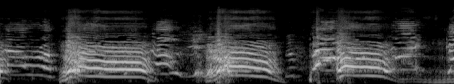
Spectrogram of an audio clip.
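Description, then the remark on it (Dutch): A dog that appears possessed lets out three long, strained howls in a row, each warbling and dropping in pitch with a rough, growling edge that sounds eerie and unnatural, loud, as a woman tries to exorcise it with a cross. “zo'n YouTube filmpje van een hond die helemaal bezest lijkt”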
